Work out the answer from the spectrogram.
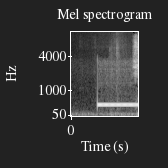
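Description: A telephone rings on the line with a single steady tone that starts abruptly and holds to the end.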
